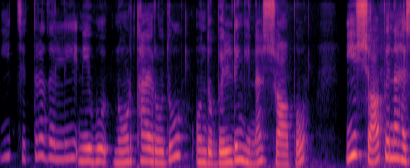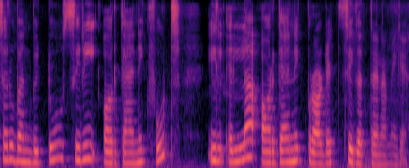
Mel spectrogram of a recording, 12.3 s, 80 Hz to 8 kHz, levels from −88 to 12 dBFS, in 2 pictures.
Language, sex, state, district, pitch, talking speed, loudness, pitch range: Kannada, female, Karnataka, Bellary, 215 Hz, 110 wpm, -26 LUFS, 190-250 Hz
